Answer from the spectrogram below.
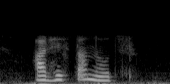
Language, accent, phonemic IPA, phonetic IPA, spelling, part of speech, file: Armenian, Eastern Armenian, /ɑɾhestɑˈnot͡sʰ/, [ɑɾhestɑnót͡sʰ], արհեստանոց, noun, Hy-արհեստանոց.ogg
- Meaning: workshop; repair shop; studio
